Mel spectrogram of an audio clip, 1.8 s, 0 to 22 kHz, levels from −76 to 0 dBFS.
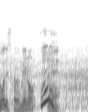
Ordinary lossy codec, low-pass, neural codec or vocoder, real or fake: none; none; codec, 16 kHz, 16 kbps, FunCodec, trained on LibriTTS, 50 frames a second; fake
